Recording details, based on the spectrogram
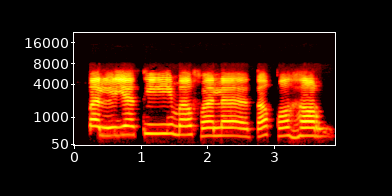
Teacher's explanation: Roknya tebal, kemudian taknya dialhamskan.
